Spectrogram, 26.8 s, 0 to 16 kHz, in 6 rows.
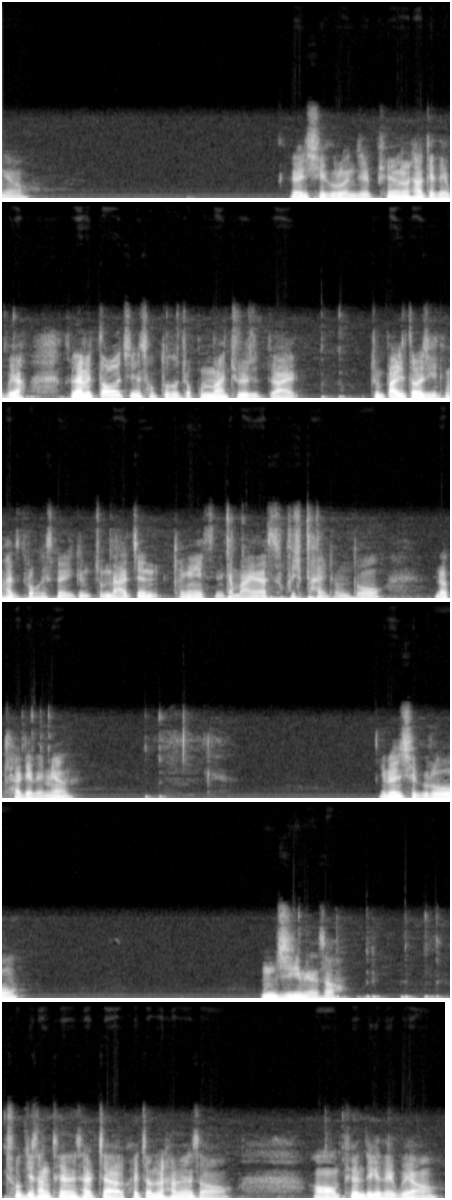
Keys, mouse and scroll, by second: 2.5 click, 2.9 Return, 2.9 click, 2.9 KP_0, 2.9 KP_1, 4.6 click, 6.0 click, 7.6 click, 10.5 click, 11.1 KP_Subtract, 11.1 click, 11.6 KP_9, 11.8 KP_8, 12.0 Return, 12.0 KP_Subtract, 12.0 click, 12.0 KP_8, 12.0 KP_9, 13.6 Return, 13.6 KP_Subtract, 13.6 click, 13.6 KP_8, 13.6 KP_9, 14.8 click, 18.4 Return, 18.4 KP_Subtract, 18.4 click, 18.4 KP_8, 18.4 KP_9, 19.4 Return, 19.4 KP_Subtract, 19.4 click, 19.4 KP_8, 19.4 KP_9, 20.9 click, 21.2 alt+middle click, 21.9 alt+click, 22.2 alt+right click, 22.5 alt+middle click, 25.5 click, 25.7 alt+middle click, 25.7 alt+right click.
